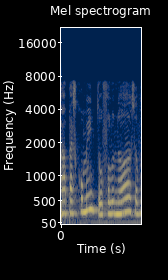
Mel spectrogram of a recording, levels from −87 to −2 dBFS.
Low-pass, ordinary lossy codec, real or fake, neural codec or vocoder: 7.2 kHz; none; real; none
